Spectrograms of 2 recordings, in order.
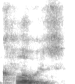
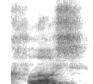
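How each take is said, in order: First: "close" ending in a buzzing z, falling. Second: "close" with a crisp s, rising. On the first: Teacher contrasting two words, "close" with a z. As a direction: say "close" with a z at the end. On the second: Teacher contrasting two words, "close" with an s. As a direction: say "close" with an s at the end. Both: Shown as a demonstration. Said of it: "The difference between".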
